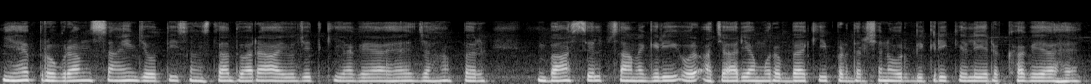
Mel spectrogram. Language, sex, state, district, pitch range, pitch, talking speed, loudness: Hindi, male, Uttar Pradesh, Lalitpur, 165-175 Hz, 170 Hz, 155 wpm, -14 LUFS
